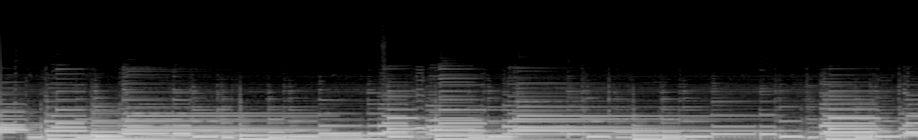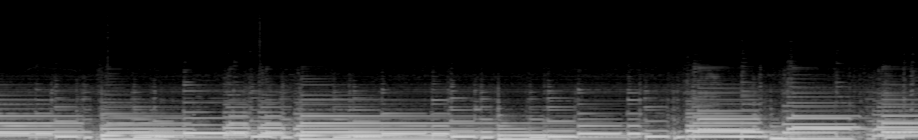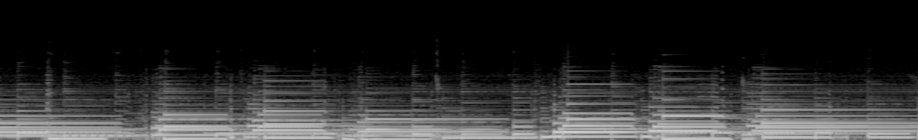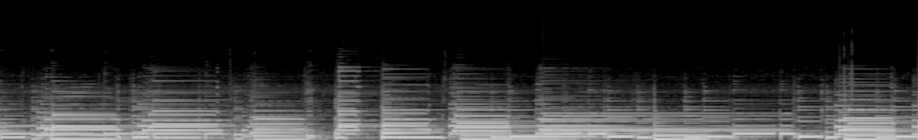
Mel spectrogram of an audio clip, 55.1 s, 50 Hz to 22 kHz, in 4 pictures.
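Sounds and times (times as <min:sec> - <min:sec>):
bass line: 0:00.0 - 0:55.0
jazz guitars playing chords: 0:00.0 - 0:55.0.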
